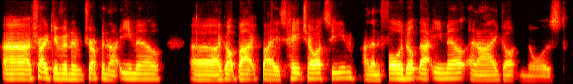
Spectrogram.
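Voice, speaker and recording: A man's voice: medium pitch, steady tone, normal speed, muffled recording. A man co-hosting a podcast in unscripted casual chat, rambling along in a slangy, jokey way. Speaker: podcast co-host.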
